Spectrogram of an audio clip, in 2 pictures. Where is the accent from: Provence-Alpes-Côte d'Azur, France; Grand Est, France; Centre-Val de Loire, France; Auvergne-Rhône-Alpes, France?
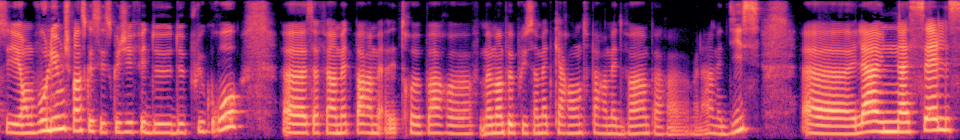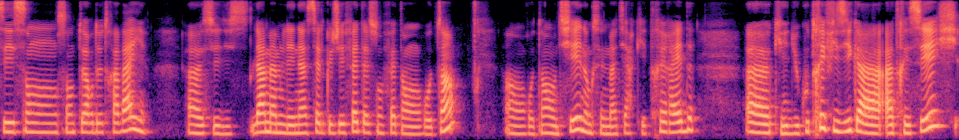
Auvergne-Rhône-Alpes, France; j'ai grandi en Auvergne, dans le Puy-de-Dôme, et qu'il y a la chaîne des Puys.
